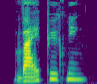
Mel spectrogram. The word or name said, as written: vejbygning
